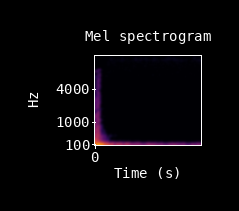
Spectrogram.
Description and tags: a bassy piano lid closing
